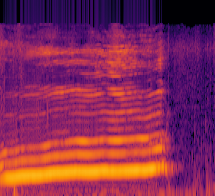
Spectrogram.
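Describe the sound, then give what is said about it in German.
A voice attempts a drum roll before announcing first place in a ranking of brawlers, with a single loud, sustained, buzzy tone that rises slowly in pitch for about a second and a half, then cuts off abruptly, leaving near silence. “So, das sollte ein Trommelwirbel sein.”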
